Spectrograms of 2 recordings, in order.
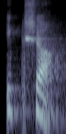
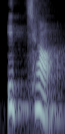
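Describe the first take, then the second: First: इच्छा turned into "iksha"; over-refined इच्छा with k plus sh; affected इच्छा. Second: इच्छा with a "chh" sound, "ich-chha"; plain correct इच्छा, no k; standard इच्छा. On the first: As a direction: put a "ksh" in the middle of इच्छा. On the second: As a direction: say इच्छा with tch in the middle. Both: Shown as a demonstration. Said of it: "बन बन के बोलते हैं".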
